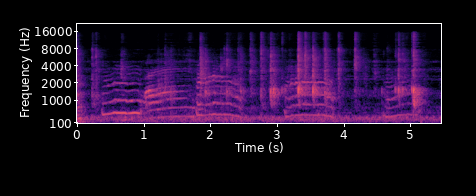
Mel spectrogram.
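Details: Young house cats with developing individual voices meow in turn: several wavering, falling meows of varied length, some cut by clicks and rustling, soft music faintly underneath.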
